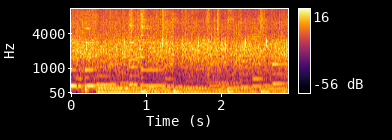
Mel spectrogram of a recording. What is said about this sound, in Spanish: los aplausos más largos de este día, sin duda alguna, a Adamuz y a los servidores públicos que tuvieron que trabajar en aquellas largas y duras jornadas, y a los trabajadores de las unidades de cuidados paliativos pediátricos.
